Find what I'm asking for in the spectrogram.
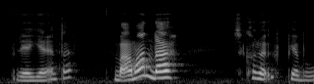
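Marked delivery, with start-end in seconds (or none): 1.3-1.7 a louder, insistent call of Amanda; calling her name louder. Retold or imitated. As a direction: nag her name across the table.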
